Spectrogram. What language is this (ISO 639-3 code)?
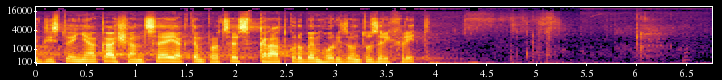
ces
